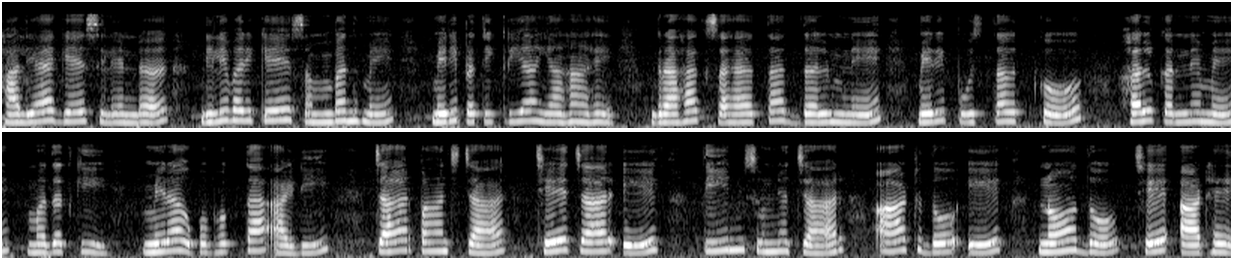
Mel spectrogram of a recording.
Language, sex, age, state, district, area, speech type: Hindi, female, 45-60, Madhya Pradesh, Seoni, rural, read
